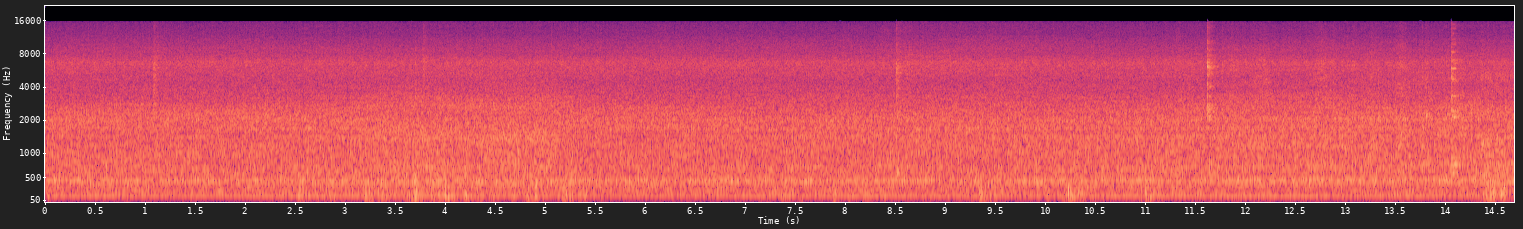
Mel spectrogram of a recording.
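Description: Electric fan running steadily, a loud even whooshing noise with a faint hum in it that fills the room.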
